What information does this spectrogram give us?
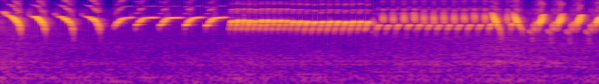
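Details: Canary training song: a series of sharp downward-slurred whistles, then a fast even trill, a higher rattling roll, and finally separate sweeping notes again. Faint hiss lies underneath.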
